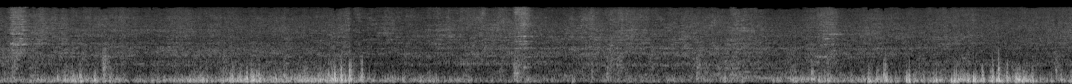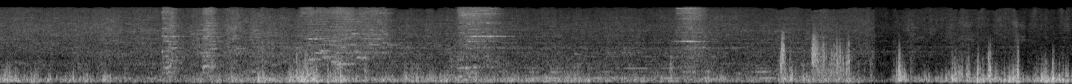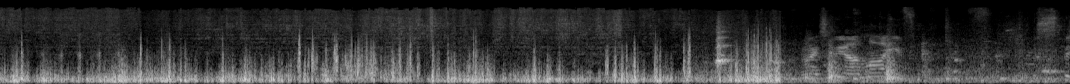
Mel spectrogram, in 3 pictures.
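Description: Heritage railway passenger carriage running along the track, heard from on board: a steady rumble of wheels on rail with repeated clicks and clatter from the rail joints, denser in the second half, and a few brief high wheel squeals in the middle.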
